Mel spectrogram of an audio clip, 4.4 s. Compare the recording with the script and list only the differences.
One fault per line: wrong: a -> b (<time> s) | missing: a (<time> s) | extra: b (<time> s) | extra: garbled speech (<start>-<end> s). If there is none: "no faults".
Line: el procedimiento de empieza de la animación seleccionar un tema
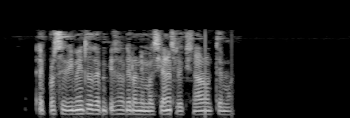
no faults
